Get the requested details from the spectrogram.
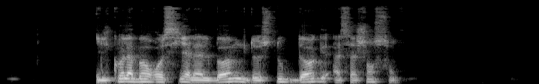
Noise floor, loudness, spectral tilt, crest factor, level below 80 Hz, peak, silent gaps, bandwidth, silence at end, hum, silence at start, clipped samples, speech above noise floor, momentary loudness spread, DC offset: -85 dBFS; -18 LUFS; -6 dB/octave; 18 dB; -56 dBFS; -2 dBFS; none; 16 kHz; 1.4 s; none; 0.95 s; under 0.1%; 68 dB; 11 LU; under 0.1%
